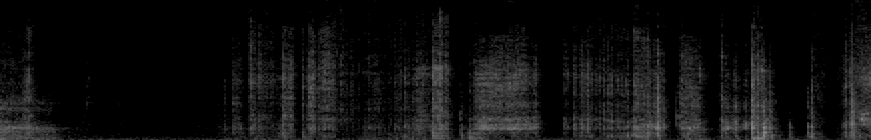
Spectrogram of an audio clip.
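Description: Scissors snip and trim paper at a craft desk, a run of crisp, close cutting strokes in uneven bursts after a quiet opening second, with no talk.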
